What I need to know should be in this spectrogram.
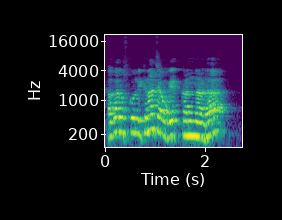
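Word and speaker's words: ಕನ್ನಡ: तो ऐसे ही लिखोगे अगर ल दोगे ना इसको ये कन्नडा हो जाएगा डा नहीं चाहिए हमको हमको चाहिए कन्नड़ कन्नड़ चाहिए तो मैं रोमन के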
